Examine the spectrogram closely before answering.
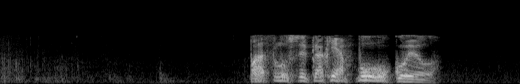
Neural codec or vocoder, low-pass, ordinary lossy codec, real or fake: none; 7.2 kHz; AAC, 16 kbps; real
